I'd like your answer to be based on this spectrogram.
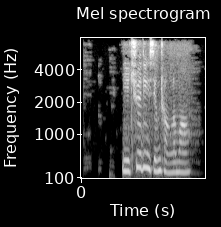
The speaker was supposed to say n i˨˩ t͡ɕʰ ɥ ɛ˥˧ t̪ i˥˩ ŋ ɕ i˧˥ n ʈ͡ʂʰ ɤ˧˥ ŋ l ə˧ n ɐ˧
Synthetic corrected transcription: n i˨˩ t͡ɕʰ ɥ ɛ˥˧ t̪ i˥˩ ŋ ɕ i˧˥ ŋ ʈ͡ʂʰ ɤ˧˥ ŋ l ə˧ m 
